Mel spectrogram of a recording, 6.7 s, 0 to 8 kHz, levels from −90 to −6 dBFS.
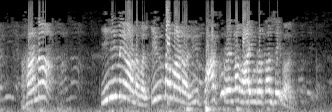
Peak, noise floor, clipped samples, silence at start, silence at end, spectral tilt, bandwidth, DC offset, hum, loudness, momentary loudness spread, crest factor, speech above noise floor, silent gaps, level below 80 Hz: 0 dBFS; -41 dBFS; 3%; 0 s; 0.45 s; -5.5 dB/octave; 8 kHz; 0.4%; none; -9 LUFS; 9 LU; 10 dB; 33 dB; none; -28 dBFS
